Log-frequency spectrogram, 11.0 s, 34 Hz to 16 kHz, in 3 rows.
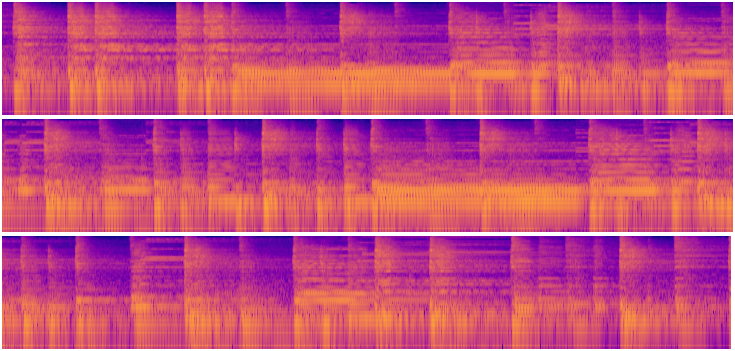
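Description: Roland RA-50 arranger playing an automatic accompaniment with a steady drum beat, bass and held chords, under a melody played live from a MIDI keyboard controller.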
